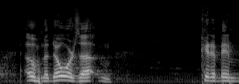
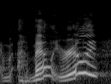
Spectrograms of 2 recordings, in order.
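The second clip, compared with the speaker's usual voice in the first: 1 mock disbelief; 8 semitones higher than usual. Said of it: "I'm like".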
